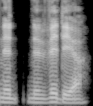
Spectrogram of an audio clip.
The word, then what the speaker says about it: Nvidia: I don't know if you've seen the funding, but is it Nvidia? Is that how you pronounce it?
